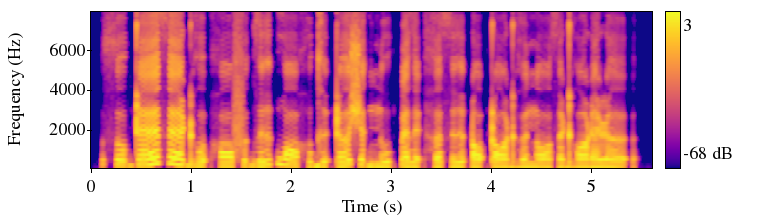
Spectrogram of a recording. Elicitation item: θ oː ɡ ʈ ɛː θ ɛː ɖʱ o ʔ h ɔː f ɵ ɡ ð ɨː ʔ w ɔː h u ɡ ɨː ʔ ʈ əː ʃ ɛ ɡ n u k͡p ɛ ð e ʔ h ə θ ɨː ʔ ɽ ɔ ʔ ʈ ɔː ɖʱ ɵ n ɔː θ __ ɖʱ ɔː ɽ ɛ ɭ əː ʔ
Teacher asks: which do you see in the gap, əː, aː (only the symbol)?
əː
